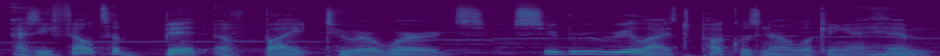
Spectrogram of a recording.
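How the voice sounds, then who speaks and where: A man narrates a scripted story in a medium-pitched voice. His lines are delivered as third-person storytelling, with light music underneath. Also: animated, brisk.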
